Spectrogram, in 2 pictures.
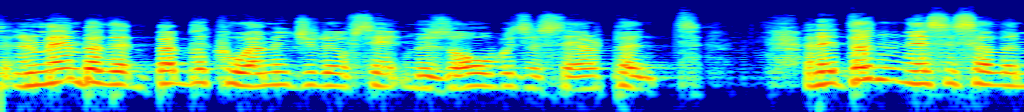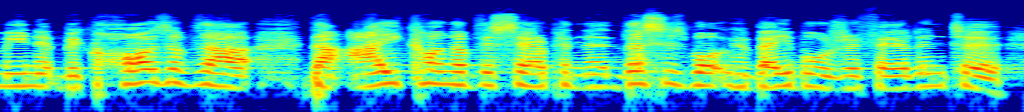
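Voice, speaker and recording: Halting, earnest conversational preacher. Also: medium pitch, poor audio. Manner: halting, with frequent repeated restarts. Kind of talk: sermon.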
